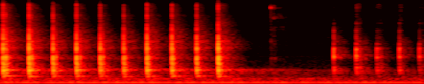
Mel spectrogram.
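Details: Mountain bike chain tapping a hard plastic chainstay protector with no foam damping makes sharp, hollow plastic taps about twice a second, ringing clearly; the undamped protector makes the bike noisy.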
